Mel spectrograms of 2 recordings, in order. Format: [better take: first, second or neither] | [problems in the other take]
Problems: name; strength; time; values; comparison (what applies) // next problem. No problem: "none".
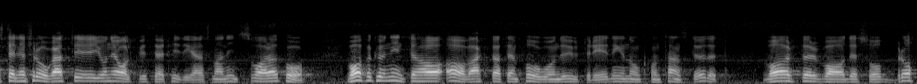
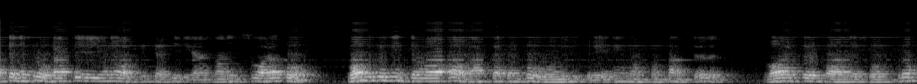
first | noise reduction (neural separator model SepFormer DNS4)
